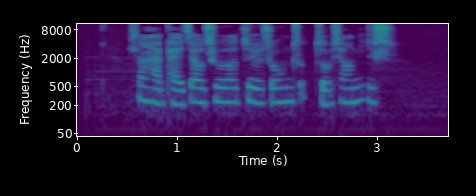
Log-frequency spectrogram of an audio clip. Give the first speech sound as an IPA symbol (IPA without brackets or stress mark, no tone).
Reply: ʂ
